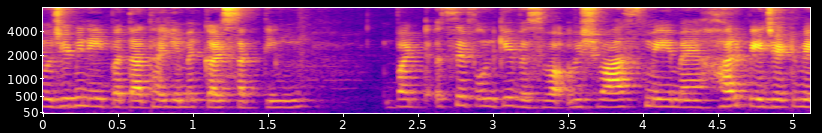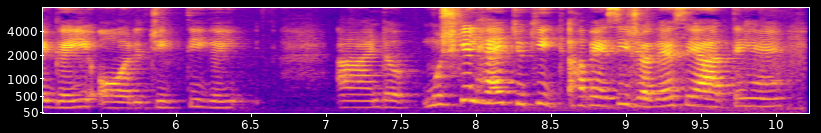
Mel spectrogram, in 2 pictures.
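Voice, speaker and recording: A woman's voice: mid-range voice, fairly bright tone, roomy sound. A woman in her twenties from Bihar, India, earnestly telling her life story as an interview guest and mixing English phrases into her Hindi. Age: 20s. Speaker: interview guest, anchor and model.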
